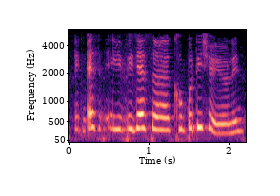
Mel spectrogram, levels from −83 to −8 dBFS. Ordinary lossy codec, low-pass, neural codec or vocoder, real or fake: none; 5.4 kHz; codec, 24 kHz, 0.9 kbps, WavTokenizer, medium speech release version 2; fake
